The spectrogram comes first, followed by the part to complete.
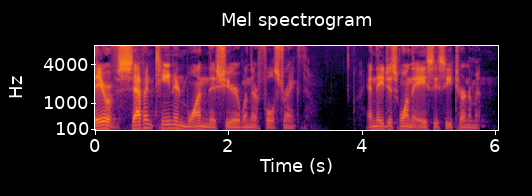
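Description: Speaking at a moderate pace, a man uses a very deep, low pitch with ordinary variation. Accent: American. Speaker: podcast co-host. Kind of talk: casual chat podcast. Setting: recording studio.

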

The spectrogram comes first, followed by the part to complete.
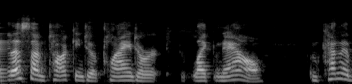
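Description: A woman talks at a fairly quick pace in a medium pitch with a bright, sharp tone. Her pitch varies in an ordinary way. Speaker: psychic counselor. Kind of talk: casual chat.

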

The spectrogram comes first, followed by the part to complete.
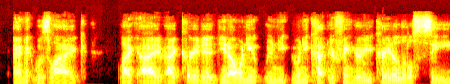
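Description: An ordinary speaking voice moves at a fairly quick pace with ordinary pitch variation. The background is quiet. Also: man, medium pitch for a man. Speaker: hairstylist and social media creator. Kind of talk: casual interview.

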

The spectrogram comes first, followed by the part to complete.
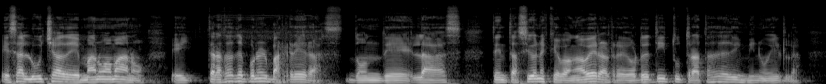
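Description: A man talks in a plain, everyday voice at a moderate pace, with a fairly low pitch and ordinary pitch variation. His loudness is very even, and the recording is very clean with a silent background. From Puerto Rico (born in Cuba). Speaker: psychotherapist, recovered addict. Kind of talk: personal testimony in interview. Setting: studio.

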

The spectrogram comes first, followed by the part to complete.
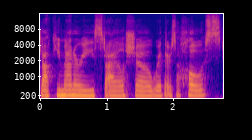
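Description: A woman's ordinary speaking voice, fairly high in pitch, at a moderate pace on a very clean recording with a silent background. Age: 30s. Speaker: writer and audio producer. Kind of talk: casual chat.

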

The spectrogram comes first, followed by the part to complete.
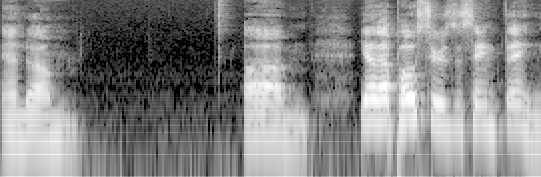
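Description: An animated man talks at a moderate pace, his pitch swinging very widely. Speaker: podcast co-host, filmmaker. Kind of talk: casual chat. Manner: trying not to yell as much.

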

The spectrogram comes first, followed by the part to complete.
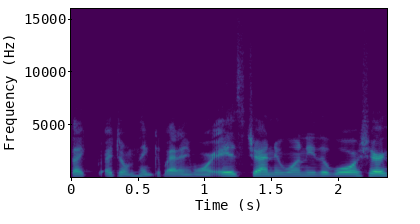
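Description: A woman's very deep, low voice with an Irish accent, fairly even intonation, dry and close with no echo, a very clean recording with a silent background. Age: 20s. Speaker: fitness coaching client. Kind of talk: casual chat.

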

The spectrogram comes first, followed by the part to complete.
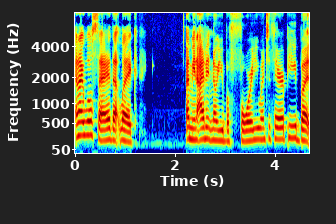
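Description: With an American accent, a woman speaks in a normal speaking voice at a moderate pace with ordinary pitch variation, the sound dry and close with no echo on a very clean recording with a silent background. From US Midwest, Minnesota. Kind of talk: casual chat.

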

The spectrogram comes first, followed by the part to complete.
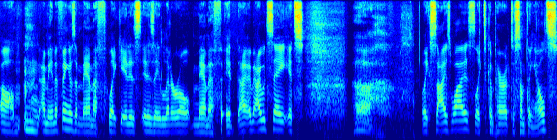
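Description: Over noticeable background noise, a man speaks fairly slowly at a fairly high pitch with fairly even intonation. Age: 30s. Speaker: gaming podcast host. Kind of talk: casual chat.

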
